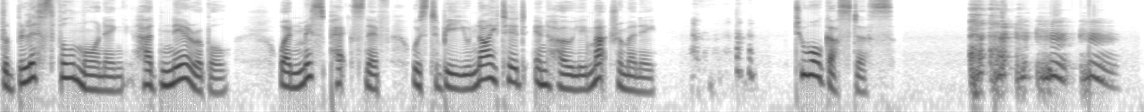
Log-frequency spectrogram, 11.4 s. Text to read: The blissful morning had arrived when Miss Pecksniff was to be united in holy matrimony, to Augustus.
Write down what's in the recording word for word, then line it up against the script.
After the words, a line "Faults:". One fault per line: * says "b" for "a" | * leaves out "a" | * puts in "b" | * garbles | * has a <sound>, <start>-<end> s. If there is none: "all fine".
The blissful morning had nearable when Miss Pecksniff was to be united in holy matrimony, to Augustus.
Faults:
* says "nearable" for "arrived"
* has a laugh, 6.9-7.6 s
* has a throat clearing, 9.7-11.2 s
